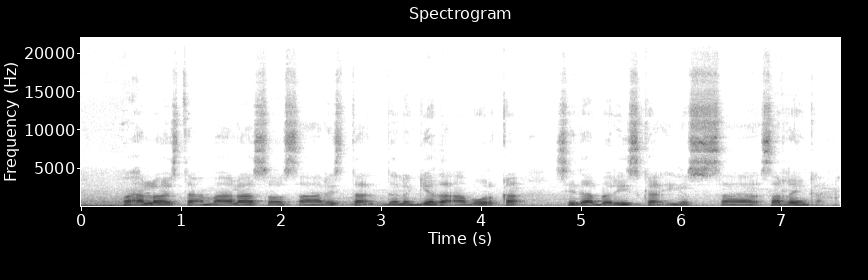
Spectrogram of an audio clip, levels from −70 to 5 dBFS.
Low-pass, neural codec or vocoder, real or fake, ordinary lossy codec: none; none; real; none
